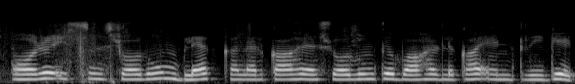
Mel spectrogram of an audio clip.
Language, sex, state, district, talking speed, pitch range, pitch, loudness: Hindi, female, Bihar, Saharsa, 155 wpm, 225-245 Hz, 235 Hz, -21 LUFS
